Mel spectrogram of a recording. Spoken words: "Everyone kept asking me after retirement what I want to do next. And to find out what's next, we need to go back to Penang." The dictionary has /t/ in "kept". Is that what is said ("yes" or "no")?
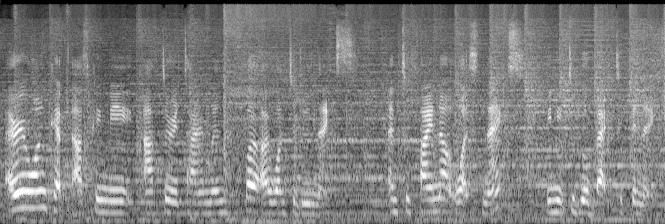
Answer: yes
